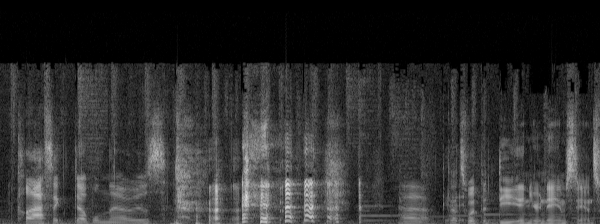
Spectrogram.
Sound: laughs

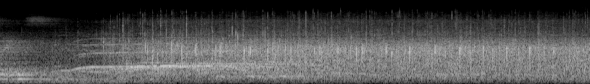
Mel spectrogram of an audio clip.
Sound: audience cheering and applauding

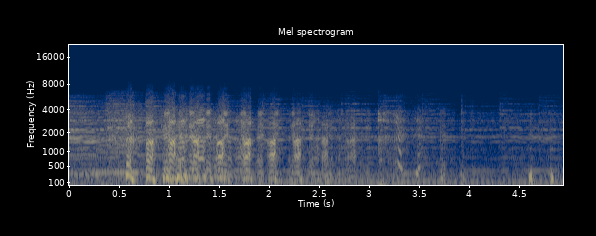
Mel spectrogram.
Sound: laughs

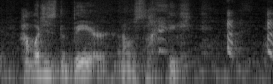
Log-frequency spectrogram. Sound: laughs

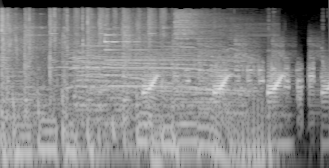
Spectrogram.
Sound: crowd cheering; bell rings

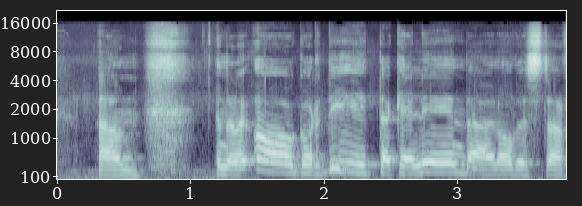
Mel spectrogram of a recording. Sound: speaking spanish

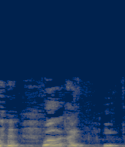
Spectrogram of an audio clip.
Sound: laugh

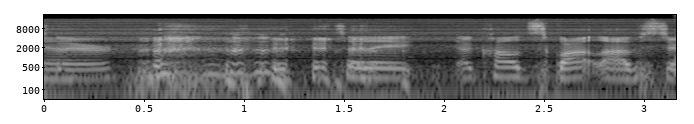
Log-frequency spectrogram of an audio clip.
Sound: laughter

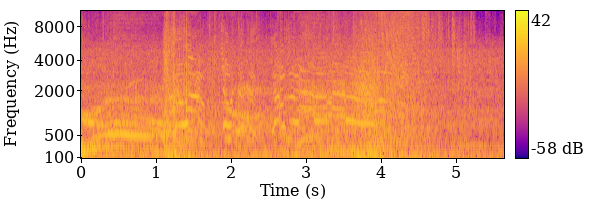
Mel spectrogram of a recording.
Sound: grunting and screaming

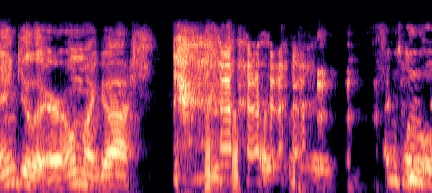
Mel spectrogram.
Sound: laughter

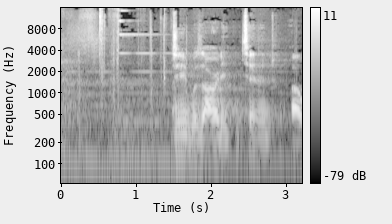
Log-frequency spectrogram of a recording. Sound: ding

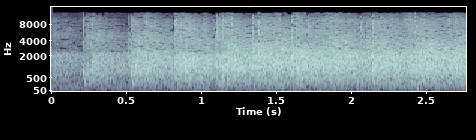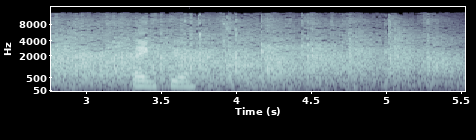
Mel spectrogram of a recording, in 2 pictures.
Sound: applause

